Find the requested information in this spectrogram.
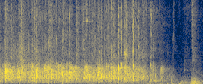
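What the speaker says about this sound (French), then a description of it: "On l'applaudit très fort." A television game show studio audience applauds a contestant as he comes on, steady close clapping lasting about four seconds and tapering near the end, with a few voices faintly underneath.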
